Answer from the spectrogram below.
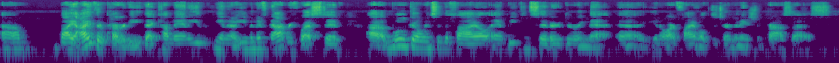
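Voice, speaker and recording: A woman who directs a regional office of a state agency, answering interview questions in a measured way with many fillers. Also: deep voice, vocal fry, slightly rough, low-quality recording. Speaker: regional director of a state human rights agency, podcast guest.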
